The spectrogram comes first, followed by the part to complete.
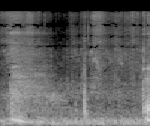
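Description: A short low grunt falling in pitch, then a single faint click, while a hand works a sensor cable among the engine-bay wiring.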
